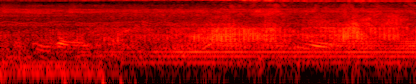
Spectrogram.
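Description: A small model aircraft engine drones nearby on the ground.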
